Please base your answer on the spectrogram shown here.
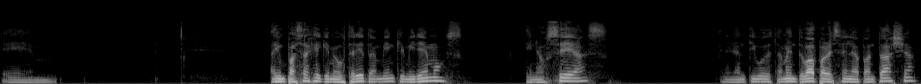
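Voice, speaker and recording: A man with a Rioplatense Spanish accent preaching a sermon, dropping to hushed emphasis and then rising into urgent, repeated phrases. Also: medium pitch, normal speed, long pauses, no room sound, highs cut off. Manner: swings between hushed emphasis and raised, urgent repetition.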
